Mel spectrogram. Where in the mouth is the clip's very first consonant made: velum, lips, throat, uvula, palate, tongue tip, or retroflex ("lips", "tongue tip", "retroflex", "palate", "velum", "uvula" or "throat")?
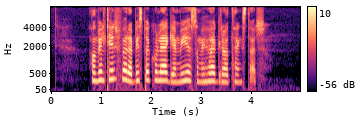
throat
